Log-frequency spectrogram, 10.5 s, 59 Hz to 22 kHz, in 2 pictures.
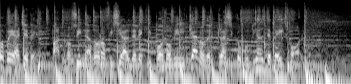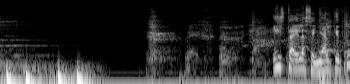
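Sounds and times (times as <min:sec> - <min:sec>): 
speech: 0:00.0 - 0:05.0, 0:09.4 - 0:10.5
deep booming heartbeat sound effect: 0:01.8 - 0:06.9.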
